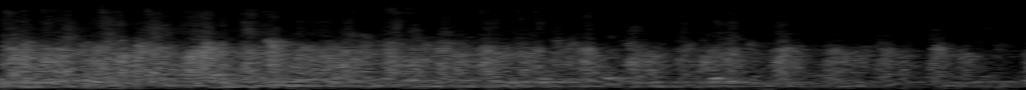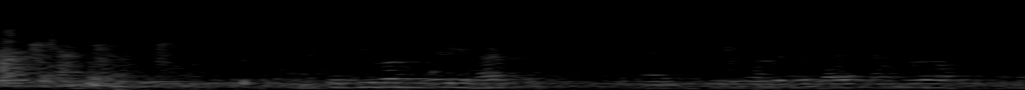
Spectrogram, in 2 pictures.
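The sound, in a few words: audience applause at a university convocation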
